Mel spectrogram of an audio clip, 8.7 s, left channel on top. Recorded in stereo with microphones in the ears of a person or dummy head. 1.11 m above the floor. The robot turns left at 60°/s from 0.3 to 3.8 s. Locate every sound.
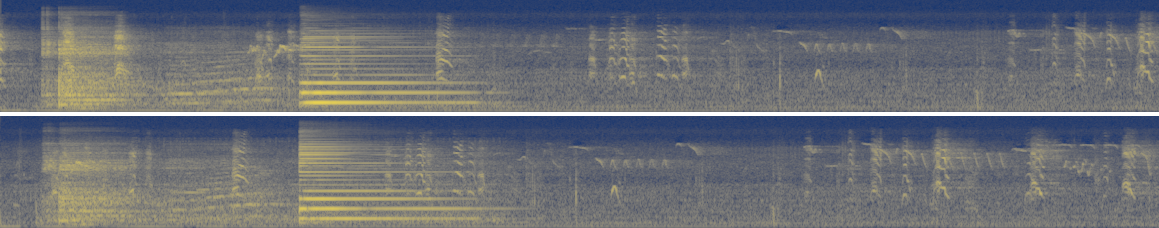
0.3 s a cupboard door: 45° left (ahead or behind), 0.8 m; by 2.0 s 40° right (ahead or behind), 0.8 m
2.2 s a guitar: 95° right, 0.6 m; by 3.5 s 175° right, 0.6 m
